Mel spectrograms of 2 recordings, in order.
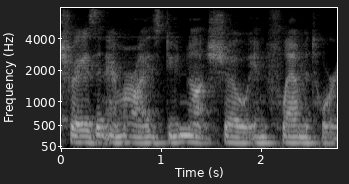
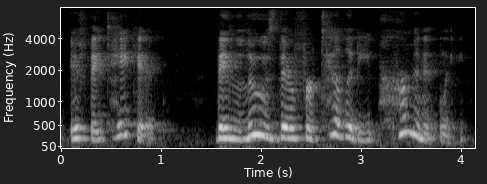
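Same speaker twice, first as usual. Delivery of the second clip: higher and louder, a burst of alarm; upset alarm; 7 semitones higher, 7 dB louder than usual. Real, not acted. To the viewers, stunned at the chemo drug, upset and alarmed. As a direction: let the shock spill over.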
